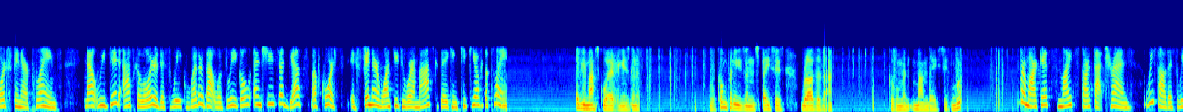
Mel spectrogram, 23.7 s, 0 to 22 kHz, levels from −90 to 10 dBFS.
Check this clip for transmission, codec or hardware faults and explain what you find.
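There are three problems here: a low-bitrate speech codec over the whole clip, a few concealed packet losses, and a connection that keeps dropping out.

G.729 codec: The whole clip sounds like G.729 at 8 kbit/s. The voice is rebuilt from a filter model, a pitch predictor and a handful of pulses per frame, so everything above 4 kHz is gone. The damage is plainly audible as a rough, slightly synthetic edge on the speech.

VoIP packet loss concealed by the speech codec: Short glitches at 3.79 s, right after "lawyer this week", and at 5.47 s, after "was legal and she". Each covers about 20 ms, which fits a single lost packet. A longer one runs 12.26–12.44 s, roughly 80 ms lost. In each case the decoder guesses forward from its last pitch and filter and fades it down, so you get a brief smear, a buzzy tone or coloured noise, that stays a bit weak before recovering.

Intermittent contact: The sound cuts out three times, at 9.93–11.71 s, 12.60–14.37 s, and 16.46–17.92 s after "and spaces rather". 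The line is open for about 1.4 s, 1.4 s and 1.1 s. That's a loose cable or plug breaking contact. There's crackle at each edge and just faint hiss in between.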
